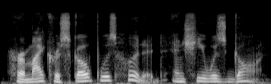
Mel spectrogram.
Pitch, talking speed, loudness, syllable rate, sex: 125 Hz, 175 wpm, -17 LUFS, 5.2 syllables/s, male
